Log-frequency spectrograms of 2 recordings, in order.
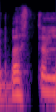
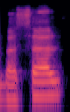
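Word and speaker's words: bustle: ये बस्टल नहीं होता बेटे, हसल एंड बसल T silent है।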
